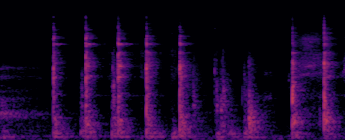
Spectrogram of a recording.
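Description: Mallet tapping a rifle upper band into place on a New Guard America stock kit, around nine light, sharp taps in a fairly even rhythm, close and quiet.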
